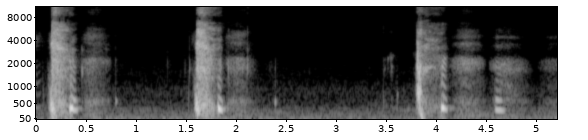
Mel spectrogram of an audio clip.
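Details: Three sharp sneezes, each with a quick inhaled catch before it and a soft sniff or throat sound after, in someone who probably caught another cold: stuffy nose, coughing, severe headache and fever after waking.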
